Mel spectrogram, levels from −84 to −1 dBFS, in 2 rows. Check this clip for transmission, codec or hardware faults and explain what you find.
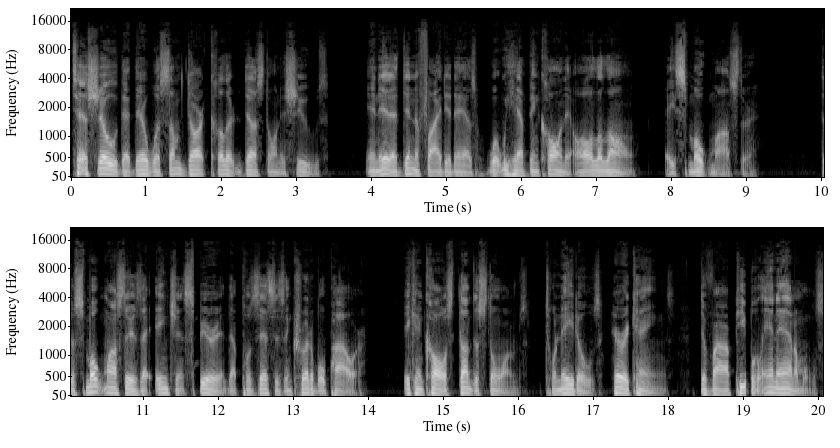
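No faults detected here.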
